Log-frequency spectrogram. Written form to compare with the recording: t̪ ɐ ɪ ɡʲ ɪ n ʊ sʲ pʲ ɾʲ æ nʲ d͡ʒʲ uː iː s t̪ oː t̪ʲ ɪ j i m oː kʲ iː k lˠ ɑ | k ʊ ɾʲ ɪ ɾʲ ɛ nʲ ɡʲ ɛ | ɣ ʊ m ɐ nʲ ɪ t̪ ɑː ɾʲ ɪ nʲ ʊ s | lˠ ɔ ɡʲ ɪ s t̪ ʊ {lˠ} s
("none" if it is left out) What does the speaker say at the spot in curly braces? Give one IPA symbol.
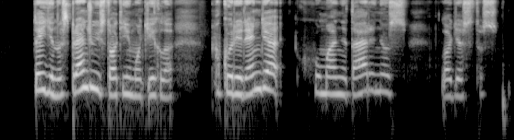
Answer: none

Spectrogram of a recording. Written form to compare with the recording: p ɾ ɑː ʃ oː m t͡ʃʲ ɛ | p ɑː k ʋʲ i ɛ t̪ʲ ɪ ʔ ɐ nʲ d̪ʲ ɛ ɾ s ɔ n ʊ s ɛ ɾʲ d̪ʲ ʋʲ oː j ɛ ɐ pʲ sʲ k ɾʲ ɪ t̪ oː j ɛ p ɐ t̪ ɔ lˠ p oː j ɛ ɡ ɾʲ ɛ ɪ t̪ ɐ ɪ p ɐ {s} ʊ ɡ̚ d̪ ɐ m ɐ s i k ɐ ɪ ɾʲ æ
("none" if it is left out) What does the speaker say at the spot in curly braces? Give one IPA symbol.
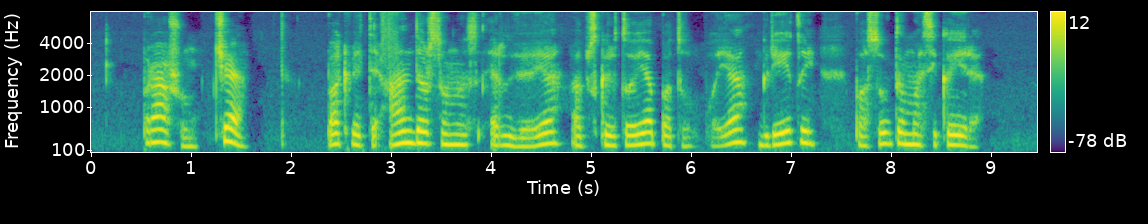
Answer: s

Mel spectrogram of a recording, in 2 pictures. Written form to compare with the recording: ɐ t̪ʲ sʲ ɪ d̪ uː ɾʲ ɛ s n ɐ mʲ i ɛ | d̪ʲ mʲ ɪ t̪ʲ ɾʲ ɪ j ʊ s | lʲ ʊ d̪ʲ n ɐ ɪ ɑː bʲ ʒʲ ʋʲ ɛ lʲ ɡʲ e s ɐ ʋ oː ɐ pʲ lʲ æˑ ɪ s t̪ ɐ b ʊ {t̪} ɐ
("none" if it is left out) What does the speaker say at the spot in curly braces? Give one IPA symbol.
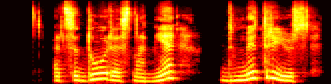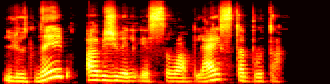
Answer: t̪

